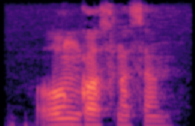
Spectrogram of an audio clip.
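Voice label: "лункосмӧсӧн", Komi, male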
